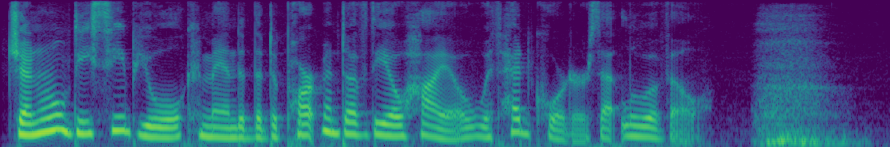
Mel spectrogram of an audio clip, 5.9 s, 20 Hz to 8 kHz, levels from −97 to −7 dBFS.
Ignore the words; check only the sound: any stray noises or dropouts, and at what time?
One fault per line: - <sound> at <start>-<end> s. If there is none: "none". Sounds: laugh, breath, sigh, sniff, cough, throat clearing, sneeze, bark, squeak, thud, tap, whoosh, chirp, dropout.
- sigh at 5.0-5.8 s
